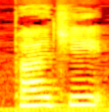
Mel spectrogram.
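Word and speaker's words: paghi: So in Italian, to make that hard G sound, you add an H after the G. So, pagi non si usa.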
